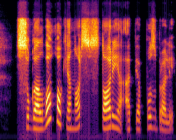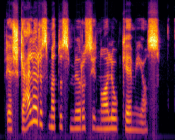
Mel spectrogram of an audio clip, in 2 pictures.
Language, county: Lithuanian, Panevėžys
